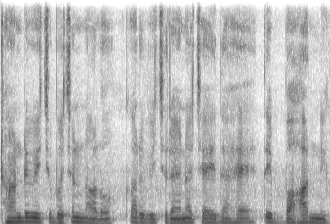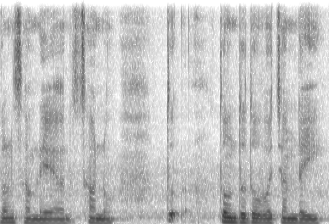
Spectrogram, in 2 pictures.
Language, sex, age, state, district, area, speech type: Punjabi, male, 30-45, Punjab, Mohali, urban, spontaneous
